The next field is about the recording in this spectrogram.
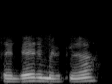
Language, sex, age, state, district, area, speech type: Tamil, male, 18-30, Tamil Nadu, Ranipet, rural, conversation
